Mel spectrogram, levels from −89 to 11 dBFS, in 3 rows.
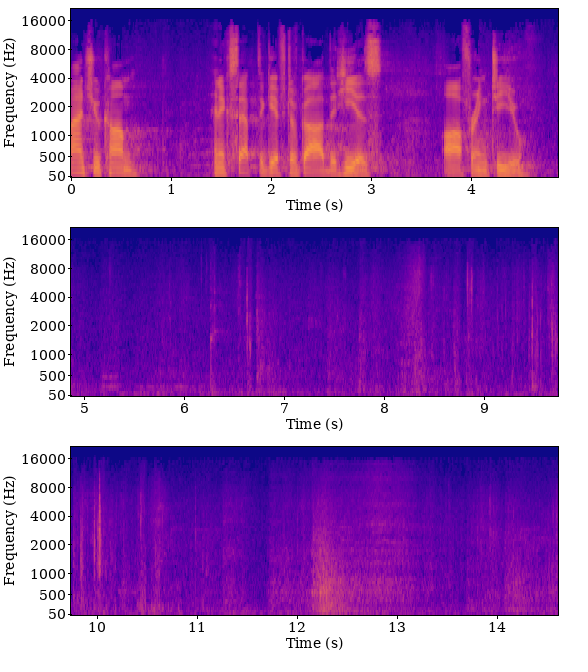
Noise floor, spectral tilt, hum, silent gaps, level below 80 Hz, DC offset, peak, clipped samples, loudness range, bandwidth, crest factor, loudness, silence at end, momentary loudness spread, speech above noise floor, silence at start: -55 dBFS; -3.5 dB/octave; none; none; -54 dBFS; under 0.1%; -2 dBFS; under 0.1%; 23 LU; 16.5 kHz; 24 dB; -20 LUFS; 1.65 s; 26 LU; 35 dB; 0 s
